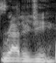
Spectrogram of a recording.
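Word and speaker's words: Radirgy: And while he was doing that, a translator named Wired Crackpot, who is the person responsible for the Radurgy, is that how you pronounce that fan translation on Dreamcast? – Radurgy.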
